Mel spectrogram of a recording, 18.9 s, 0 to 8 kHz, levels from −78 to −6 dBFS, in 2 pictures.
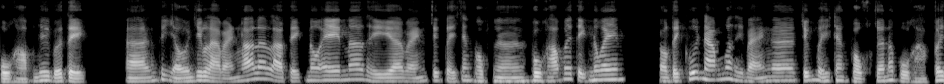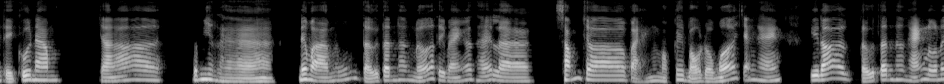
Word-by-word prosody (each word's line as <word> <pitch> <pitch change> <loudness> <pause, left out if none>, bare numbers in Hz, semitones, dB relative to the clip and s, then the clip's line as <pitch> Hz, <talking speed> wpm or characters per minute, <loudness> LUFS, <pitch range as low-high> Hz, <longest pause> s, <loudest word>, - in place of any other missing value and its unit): phù 105 -1 +5
hợp 95 -2 -2
với 145 +4 0
bữa 120 -2 +3
tiệc. 105 -4 +4 0.4
À, 115 0 +1
thí 180 - -3
dụ 115 -4 +2
như 130 +5 0
là 120 -6 +3
bạn 110 +2 -2
nói 155 +7 +2
đó 205 - 0
là 175 -9 +2
tiệc 120 0 -4
Noel 155 +2 +2
á, 180 0 0
thì, 120 -3 -1
à, 120 0 +2
bạn 120 +4 -3
chuẩn 140 -3 -4
bị 105 - -1
trang 150 - -3
phục, 125 -1 -1
à, 120 -1 0
phù 140 -1 +5
hợp 130 +1 0
với 195 - -1
tiệc 130 -10 -1
Noel, 175 +3 +2 0.4
còn 125 -2 0
tiệc 130 0 +2
cuối 210 +2 +1
năm 175 -2 +1
á 200 - 0
thì 140 - -5
bạn, 120 0 -1
à, 140 0 0
chuẩn 145 +3 0
bị 135 -3 0
trang 145 -1 -2
phục 110 -2 +2
cho 135 - +1
nó 155 +3 -1
phù 115 - +1
hợp 100 -1 -6
với 150 +1 +3
tiệc 100 -8 +1
cuối 160 +2 +3
năm, 155 -1 +3 0.4
cho 125 0 +3
nó, 160 +4 0 0.4
giống 160 +3 0
như 185 -1 +3
là, 115 -3 +1 0.3
nếu 185 - +5
mà 125 -7 +4
muốn 160 - -7
tự - - +2
tin 150 +2 +1
hơn 165 -2 -6
nữa 130 +11 0
thì 145 - -2
bạn 120 +2 -1
có 170 - -3
thể 145 0 -2
là 130 -5 +2 0.3
sắm 185 +6 +2
cho 160 -3 +2
bạn 125 +1 -3
một 115 - -3
cái 170 +8 -2
bộ 105 -7 +2
đồ 110 -2 0
mới 130 - +3
chẳng 175 - -4
hạn, 140 -1 -1 0.3
khi 160 - +4
đó 205 +5 +3 0.2
tự 115 +3 +2
tin 170 0 +2
hơn 170 0 -5
hẳn 135 +8 +3
luôn 165 -1 0
đó - - 0
140 Hz, 270 wpm, -25 LUFS, 120-165 Hz, 0.4 s, phù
